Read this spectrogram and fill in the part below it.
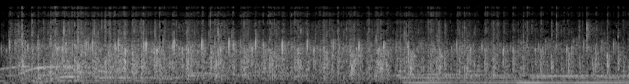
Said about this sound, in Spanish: Dale un fuerte aplauso.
